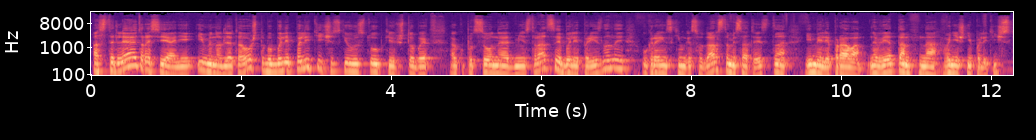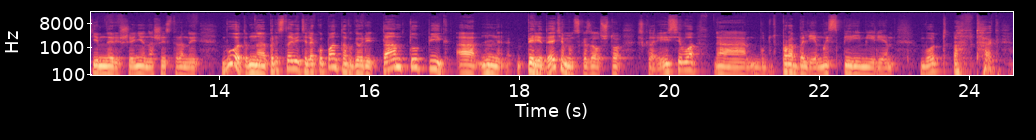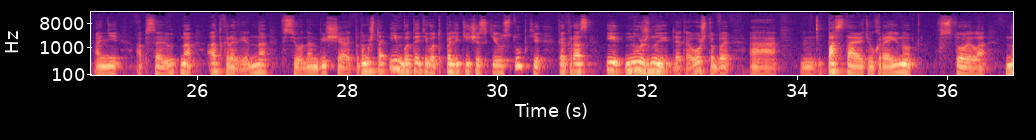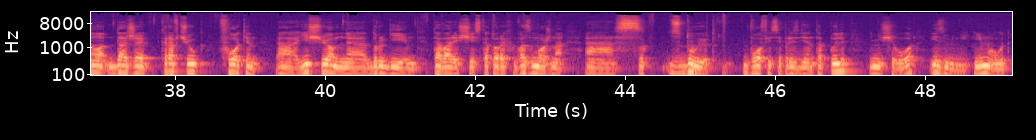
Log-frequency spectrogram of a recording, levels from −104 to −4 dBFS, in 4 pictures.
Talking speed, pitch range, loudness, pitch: 115 wpm, 100-130 Hz, -23 LUFS, 110 Hz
